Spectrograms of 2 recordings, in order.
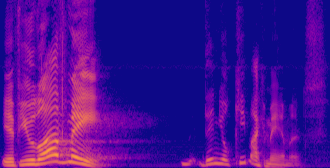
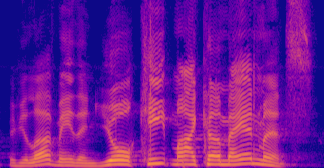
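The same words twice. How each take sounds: First: All the weight on "love"; stress on love. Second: "keep" gets the weight, not "love"; stress on keep. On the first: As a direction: hit "love" and let "then you'll keep my commandments" drop. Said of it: "the emphasis is on". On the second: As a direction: hit "keep" hard and draw the line out. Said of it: "some people would read that and say". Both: Shown as a demonstration.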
